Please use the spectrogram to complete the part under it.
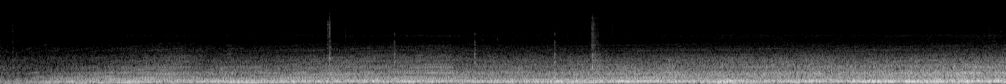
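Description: A Lancia Ypsilon in sport mode accelerates hard from a standstill, its engine rumbling and rising steadily under continuous loud road and wind noise, heard from inside the cabin with no talking.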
